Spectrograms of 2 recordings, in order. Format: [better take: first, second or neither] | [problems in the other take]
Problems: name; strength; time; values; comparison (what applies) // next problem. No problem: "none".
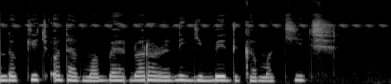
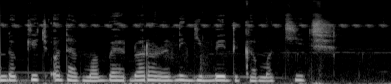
first | background sound (Dog + Train); 18 dB below the speech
